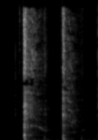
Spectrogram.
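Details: Royalty-free sound effect: two sharp, dry coughs in quick succession from an adult, each a brief explosive burst.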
